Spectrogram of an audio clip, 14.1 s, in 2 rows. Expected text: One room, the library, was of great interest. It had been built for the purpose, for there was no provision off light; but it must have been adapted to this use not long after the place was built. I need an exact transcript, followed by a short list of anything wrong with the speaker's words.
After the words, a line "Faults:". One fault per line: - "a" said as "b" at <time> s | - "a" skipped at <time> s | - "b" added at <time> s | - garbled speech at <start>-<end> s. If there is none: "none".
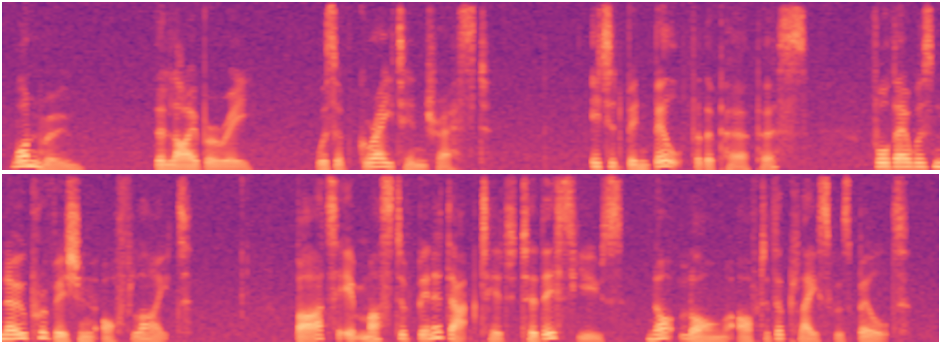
One room, the library, was of great interest. It had been built for the purpose, for there was no provision off light; but it must have been adapted to this use not long after the place was built.
Faults:
none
